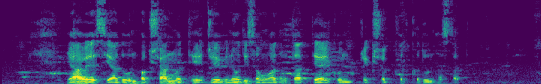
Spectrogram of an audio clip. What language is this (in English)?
Marathi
